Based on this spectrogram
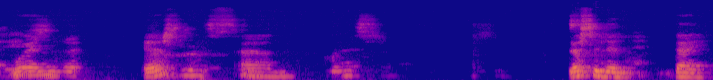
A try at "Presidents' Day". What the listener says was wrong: Presidents. Yeah. And see, because it has this S here, you have to say president's, president's, president's day.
